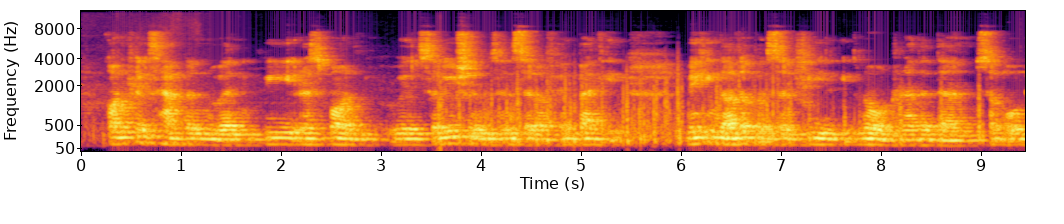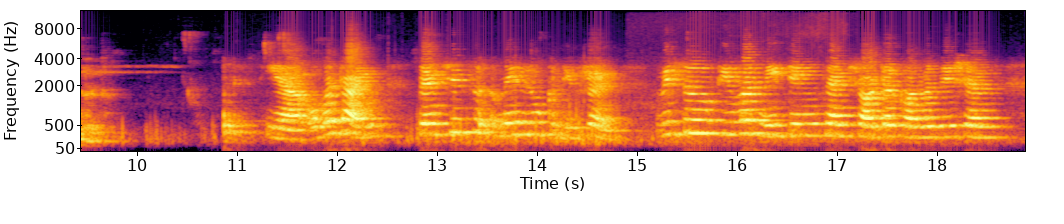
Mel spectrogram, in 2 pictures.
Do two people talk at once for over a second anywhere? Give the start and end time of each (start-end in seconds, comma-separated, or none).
none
